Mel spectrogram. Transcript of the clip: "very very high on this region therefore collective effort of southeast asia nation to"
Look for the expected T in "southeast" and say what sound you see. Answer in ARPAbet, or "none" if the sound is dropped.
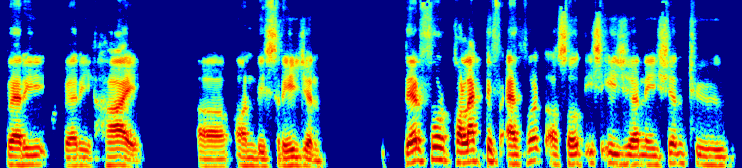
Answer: none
